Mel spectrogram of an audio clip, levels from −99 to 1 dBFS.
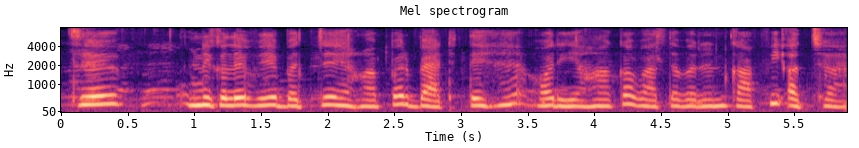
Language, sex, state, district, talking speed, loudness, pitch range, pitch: Hindi, female, Chhattisgarh, Raipur, 155 wpm, -16 LUFS, 225-270 Hz, 245 Hz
